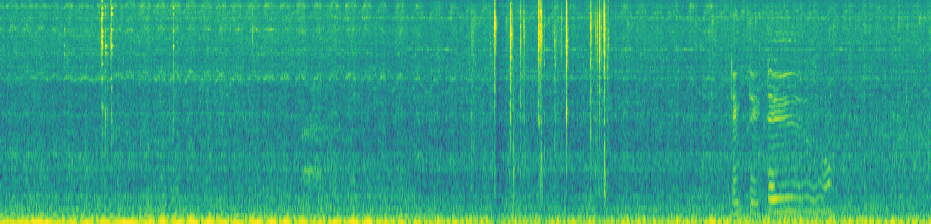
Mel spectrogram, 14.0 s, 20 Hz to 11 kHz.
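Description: A TorqStorm supercharged built 392 HEMI RAM truck cruising around town, heard from inside the cab as a loud, constant low engine rumble, with a few brief rattles and clicks near the end.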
